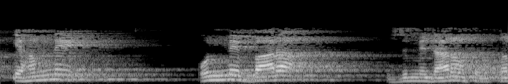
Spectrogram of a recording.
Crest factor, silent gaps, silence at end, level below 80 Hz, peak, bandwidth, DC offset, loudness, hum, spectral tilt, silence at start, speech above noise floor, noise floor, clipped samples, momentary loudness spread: 18 dB; none; 0 s; -64 dBFS; 0 dBFS; 5.8 kHz; under 0.1%; -16 LUFS; none; -2.5 dB/octave; 0 s; 25 dB; -42 dBFS; under 0.1%; 20 LU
